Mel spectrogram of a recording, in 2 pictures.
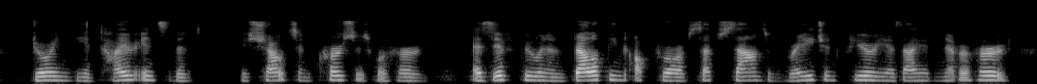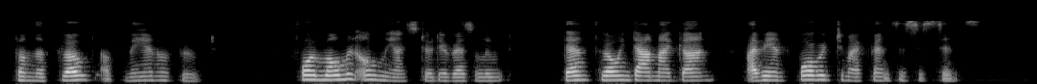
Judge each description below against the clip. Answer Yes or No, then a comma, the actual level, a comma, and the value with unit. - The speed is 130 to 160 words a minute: Yes, average, 155 wpm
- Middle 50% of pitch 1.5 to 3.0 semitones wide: Yes, average, 2.7 semitones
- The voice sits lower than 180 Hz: No, high, 190 Hz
